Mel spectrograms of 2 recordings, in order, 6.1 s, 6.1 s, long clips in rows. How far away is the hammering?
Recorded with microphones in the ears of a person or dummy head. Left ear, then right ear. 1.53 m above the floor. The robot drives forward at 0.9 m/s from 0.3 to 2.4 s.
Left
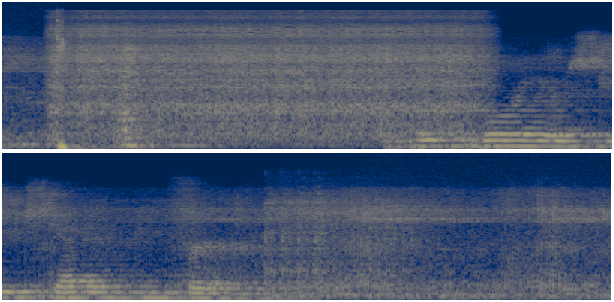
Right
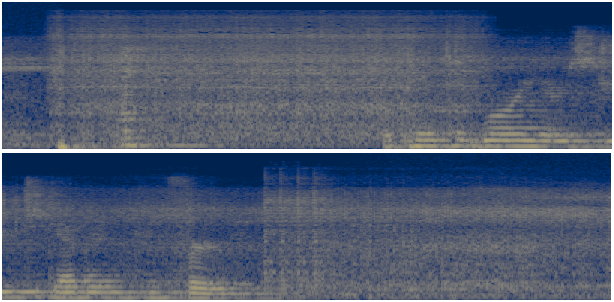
About 0.9 m.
